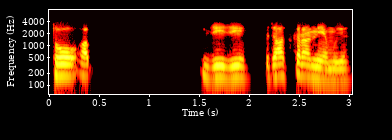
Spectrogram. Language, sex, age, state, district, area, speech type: Urdu, male, 18-30, Uttar Pradesh, Muzaffarnagar, urban, conversation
